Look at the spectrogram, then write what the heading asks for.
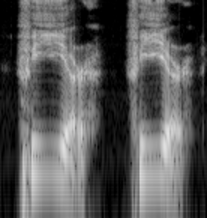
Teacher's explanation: la e de este verbo se pronuncia como una I larga y la a se pronuncia muy suave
